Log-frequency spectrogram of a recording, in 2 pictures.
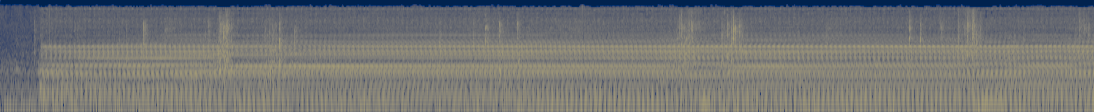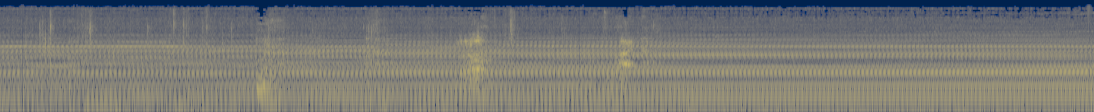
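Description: Vacuum sealer's pump running with a steady drone as it draws the air out of a bag; it starts about half a second in and holds without a break. Three brief sounds come in the last third.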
